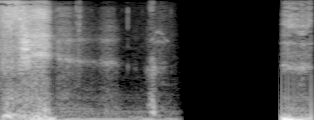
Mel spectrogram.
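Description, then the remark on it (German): A sudden, loud hissing burst of spray from an Airwick automatic air freshener, lasting under half a second before fading, followed by quiet and then a brief rustle. “Krass, hab ich mich gerade vor meinem äh, Airwick erschrocken, Alter.”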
